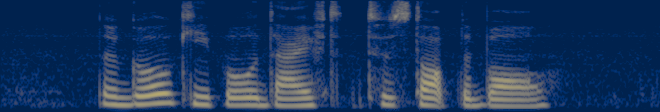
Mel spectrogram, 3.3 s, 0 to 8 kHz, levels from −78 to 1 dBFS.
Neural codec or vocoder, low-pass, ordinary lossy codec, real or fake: none; none; none; real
